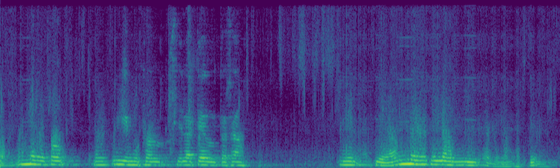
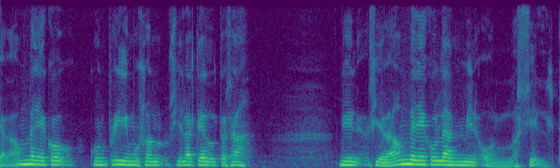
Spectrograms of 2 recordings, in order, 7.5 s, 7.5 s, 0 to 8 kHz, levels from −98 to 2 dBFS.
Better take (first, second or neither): second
